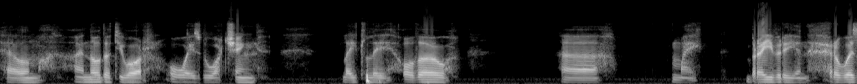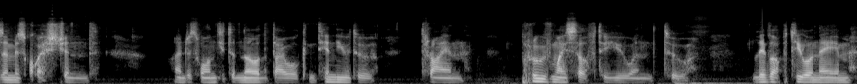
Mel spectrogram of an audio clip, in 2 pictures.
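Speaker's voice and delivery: mumbling under breath. A player's character kneels and prays to his god: mumbling under his breath. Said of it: "mumbling under his breath".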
